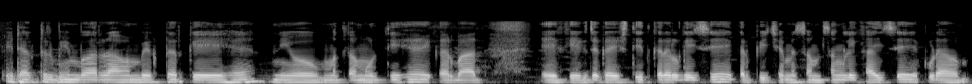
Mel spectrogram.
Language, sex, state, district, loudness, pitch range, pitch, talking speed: Hindi, male, Chhattisgarh, Balrampur, -15 LUFS, 100-110 Hz, 105 Hz, 165 wpm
